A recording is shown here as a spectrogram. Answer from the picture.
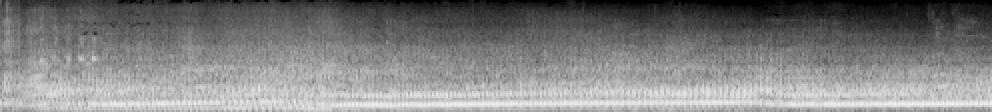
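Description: Street-racing cars accelerating hard away down the road. One engine note dominates, climbing steadily in pitch and dropping sharply at upshifts about two and a half and six seconds in.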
